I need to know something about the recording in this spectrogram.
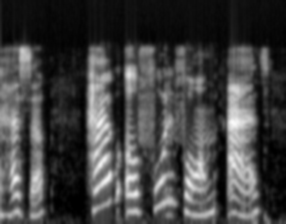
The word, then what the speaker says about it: HACCP: about principles of hassan haccp usually pronounced as a hassop have a full form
